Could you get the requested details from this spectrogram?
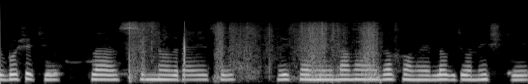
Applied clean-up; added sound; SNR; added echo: none; none; none; none.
